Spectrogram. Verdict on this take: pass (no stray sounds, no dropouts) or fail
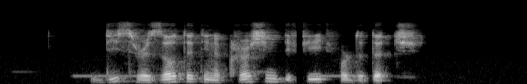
fail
